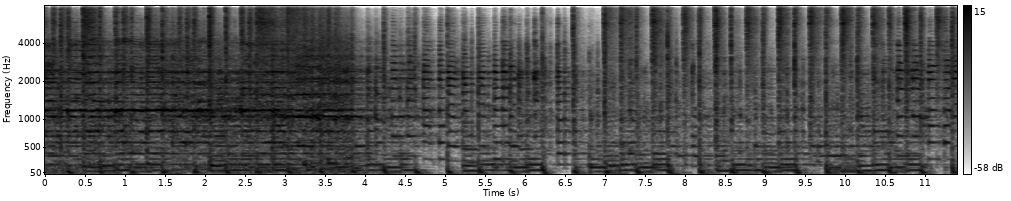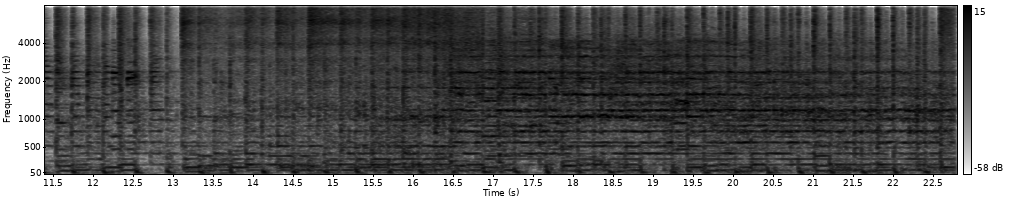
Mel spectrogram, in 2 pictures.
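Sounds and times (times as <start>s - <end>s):
African jungle drum rhythms: 0.0s - 22.8s.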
